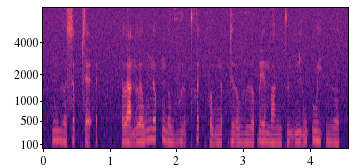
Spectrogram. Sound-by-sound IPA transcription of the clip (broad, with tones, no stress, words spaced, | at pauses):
ŋɨ̤˨˩ə̯sə˦˥p̚sɛ̰˧˨ʔ | la̰˧˨nlə˨˦w nə˦˥p̚ ŋə̤˨˩wvɨ̰˧˨ə̯t̪ʰə˦˥t̚ fə̰˧˨wnə˨˩p̚zɨ̰˧˨ə̯ vɨ˧˩ə̯ɓe˧ma̤˨˩ŋ t̪ɨ̰˧˨ŋɲɨ̰˧˥w ʔu˧jʔɨ̤˨˩ə̯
